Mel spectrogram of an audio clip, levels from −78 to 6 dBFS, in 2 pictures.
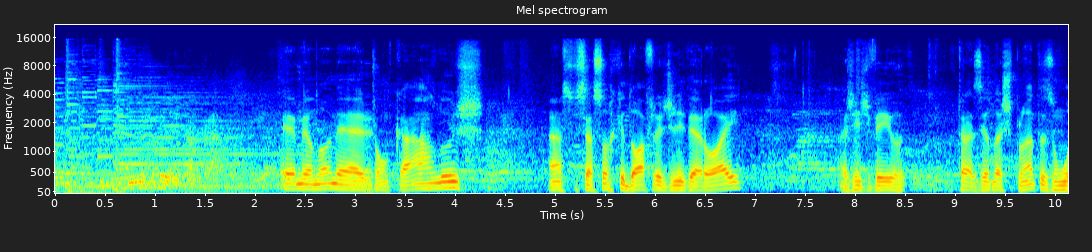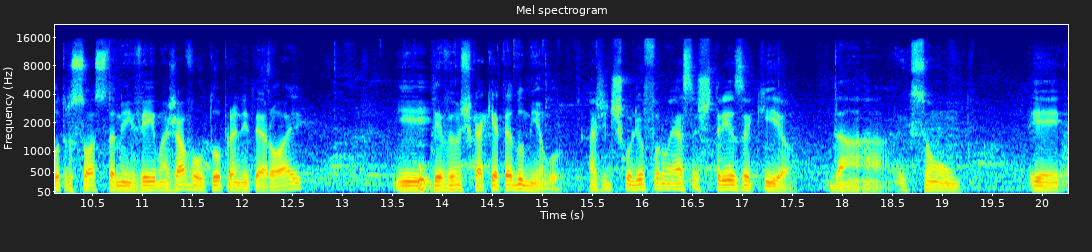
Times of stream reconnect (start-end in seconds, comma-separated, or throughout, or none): none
